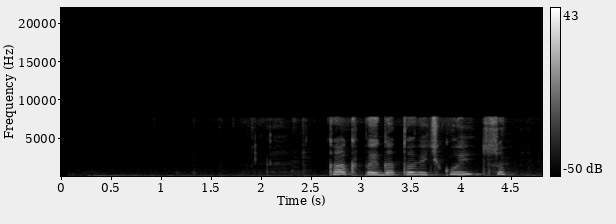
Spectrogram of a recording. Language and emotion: Russian, sad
